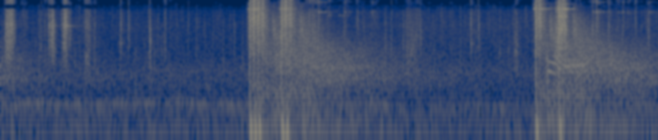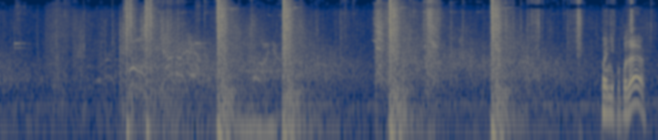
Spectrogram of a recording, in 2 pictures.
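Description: A gun is reloaded with metallic clicks.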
